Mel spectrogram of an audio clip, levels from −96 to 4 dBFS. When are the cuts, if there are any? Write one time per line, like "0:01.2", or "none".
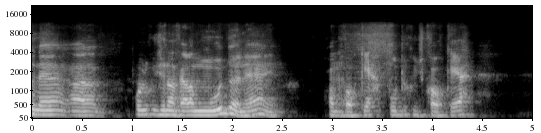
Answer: none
